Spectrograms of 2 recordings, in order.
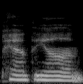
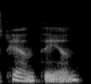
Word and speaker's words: Panthean: People always want to spell it Pantheon, but it's not. It's Pantheon.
